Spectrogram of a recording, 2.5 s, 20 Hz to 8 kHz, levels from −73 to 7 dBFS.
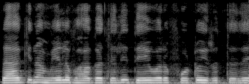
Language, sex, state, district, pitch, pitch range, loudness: Kannada, female, Karnataka, Koppal, 205 Hz, 200-215 Hz, -15 LUFS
